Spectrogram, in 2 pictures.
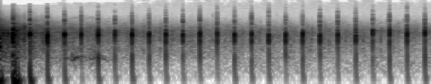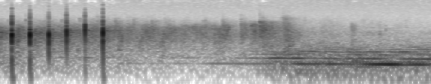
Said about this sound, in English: And I wonder if our distinguished guests would join me in a round of applause for their magnificent effort.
